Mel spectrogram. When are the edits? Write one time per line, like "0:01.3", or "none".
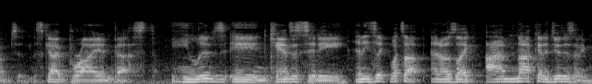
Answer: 0:01.7
0:03.4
